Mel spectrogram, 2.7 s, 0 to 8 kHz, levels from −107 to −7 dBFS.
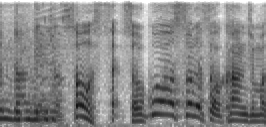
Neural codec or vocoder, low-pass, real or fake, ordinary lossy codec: codec, 16 kHz in and 24 kHz out, 0.4 kbps, LongCat-Audio-Codec, two codebook decoder; 7.2 kHz; fake; Opus, 64 kbps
